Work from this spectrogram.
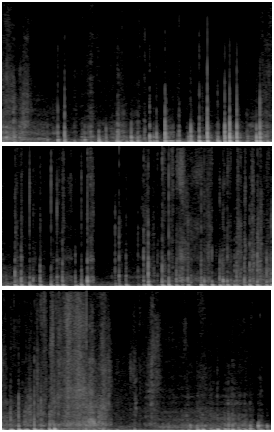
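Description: A hollow, empty brown leather dress shoe, held next to the microphone, is tapped and scratched on its leather upper with long red-painted nails. Quick bursts of dull, low, thumping taps come in rapid runs, broken by brief pauses. Softer, brighter scratching rises between them near the end.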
